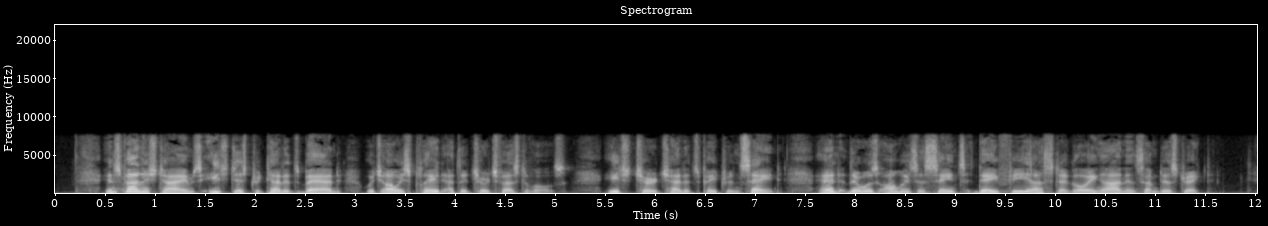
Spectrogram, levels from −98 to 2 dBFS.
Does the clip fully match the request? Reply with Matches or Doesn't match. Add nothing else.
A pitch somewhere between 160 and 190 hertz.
Doesn't match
